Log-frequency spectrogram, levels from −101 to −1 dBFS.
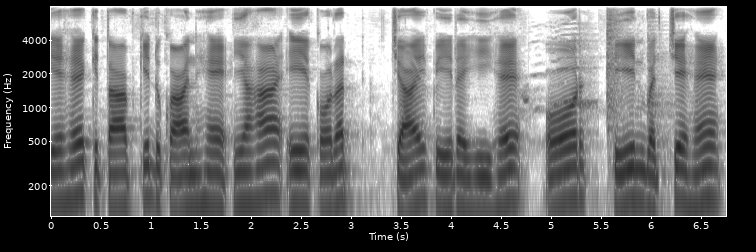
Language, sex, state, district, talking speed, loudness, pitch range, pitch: Hindi, male, Uttar Pradesh, Jyotiba Phule Nagar, 140 wpm, -24 LUFS, 125-145 Hz, 135 Hz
